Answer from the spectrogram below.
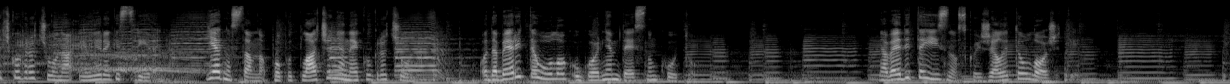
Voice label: Croatian Voiceover Casino; No Account Casino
